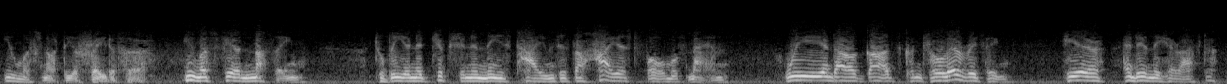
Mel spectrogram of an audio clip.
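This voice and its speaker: An actress playing a stern, middle-aged queen mother of ancient Egypt in a 1970s radio drama, with an imperious, measured, formal delivery. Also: deep voice, lively intonation, husky. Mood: firm. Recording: muffled, noisy old radio recording.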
